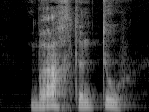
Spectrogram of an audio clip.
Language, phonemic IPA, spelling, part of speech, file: Dutch, /ˈbrɑxtə(n) ˈtu/, brachten toe, verb, Nl-brachten toe.ogg
- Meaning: inflection of toebrengen: 1. plural past indicative 2. plural past subjunctive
